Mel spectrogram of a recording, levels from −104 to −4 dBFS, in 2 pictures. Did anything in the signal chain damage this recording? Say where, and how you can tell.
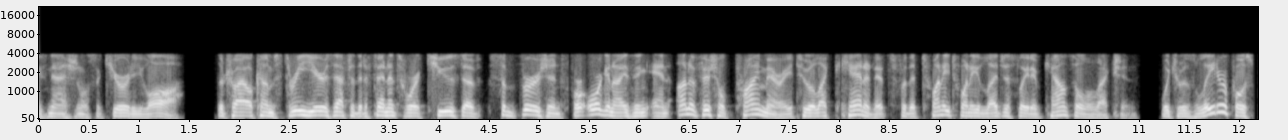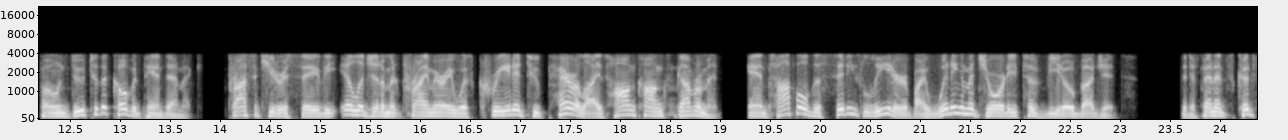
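Yes, at the codec: a Bluetooth CVSD headset codec runs throughout. Its one-bit adaptive delta coding removes everything above 3.8 kHz, adding granular hiss and scratchy s sounds.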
